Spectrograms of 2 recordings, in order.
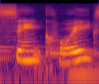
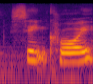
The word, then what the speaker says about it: St. Croix: I think it's St. Croix. St. Croix. I'm gonna assume the X is silent.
